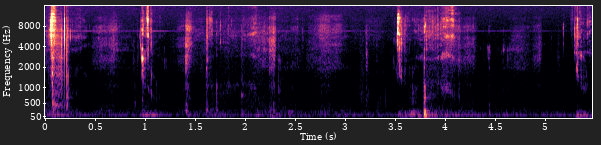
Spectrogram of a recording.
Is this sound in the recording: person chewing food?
yes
